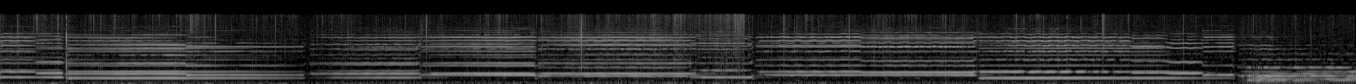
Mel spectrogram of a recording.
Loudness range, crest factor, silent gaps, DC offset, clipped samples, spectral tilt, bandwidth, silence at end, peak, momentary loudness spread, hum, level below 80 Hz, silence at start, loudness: 3 LU; 26 dB; none; under 0.1%; under 0.1%; -1.5 dB/octave; 12 kHz; 0 s; -6 dBFS; 9 LU; none; -60 dBFS; 0 s; -31 LUFS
